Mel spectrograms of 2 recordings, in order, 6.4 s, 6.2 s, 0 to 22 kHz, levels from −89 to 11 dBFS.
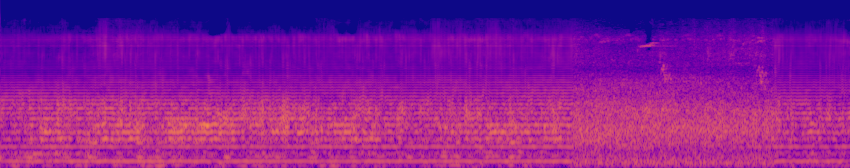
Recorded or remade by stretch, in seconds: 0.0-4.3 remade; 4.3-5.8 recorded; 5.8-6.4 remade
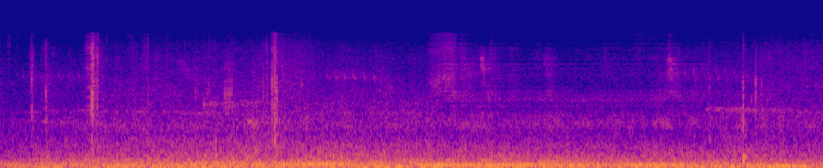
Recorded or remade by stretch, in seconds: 0.0-3.3 recorded; 3.3-5.3 remade; 5.3-6.2 recorded

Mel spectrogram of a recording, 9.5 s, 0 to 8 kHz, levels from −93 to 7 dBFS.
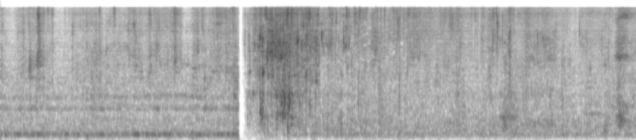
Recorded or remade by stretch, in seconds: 0.0-5.4 remade; 5.4-6.1 recorded; 6.1-9.5 remade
